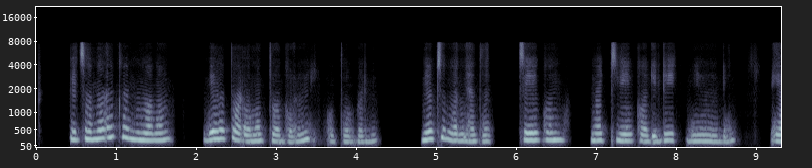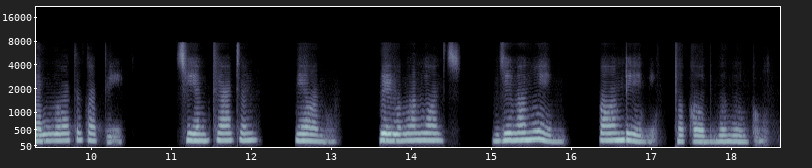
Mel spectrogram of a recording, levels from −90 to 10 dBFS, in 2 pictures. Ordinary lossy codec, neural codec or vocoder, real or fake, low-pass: none; codec, 16 kHz, 0.5 kbps, FreqCodec, smaller model; fake; none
